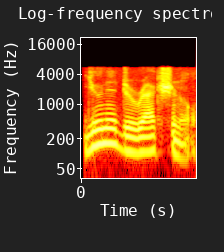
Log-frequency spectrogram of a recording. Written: unidirectional

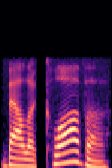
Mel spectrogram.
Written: Balaklava

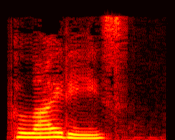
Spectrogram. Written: Pelides

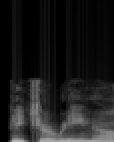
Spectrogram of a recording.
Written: peacherino

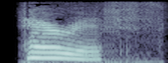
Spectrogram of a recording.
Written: hairif

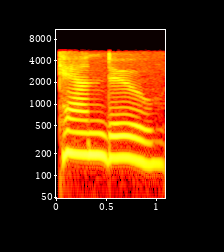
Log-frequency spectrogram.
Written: can-do

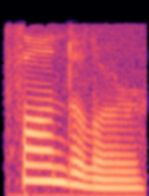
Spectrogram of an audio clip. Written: fondler

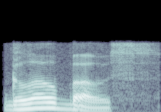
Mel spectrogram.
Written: globose

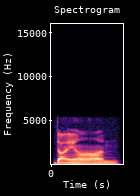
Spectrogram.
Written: Dayan

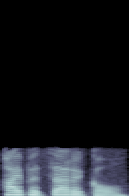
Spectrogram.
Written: hypothetical

